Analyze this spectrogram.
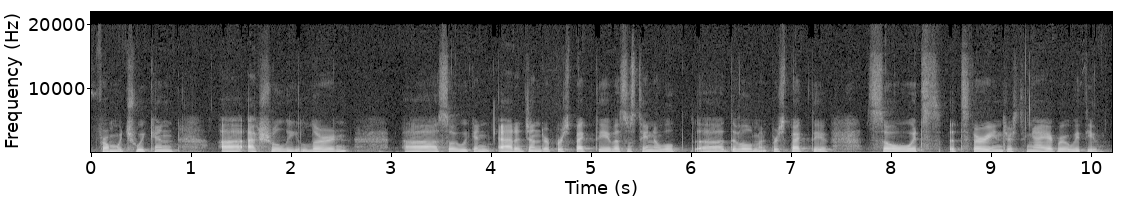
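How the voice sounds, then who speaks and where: A woman from Guatemala, a graduate student, talking about her study program in a measured way, with frequent fillers and restarts. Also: mid-range voice, a little mellow. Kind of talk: conversational program overview.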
